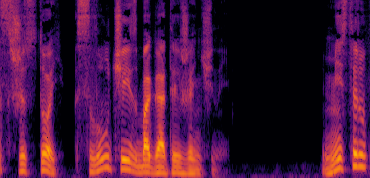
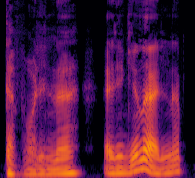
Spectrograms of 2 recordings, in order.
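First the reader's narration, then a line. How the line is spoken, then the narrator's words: Muttering. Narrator (Russian): пробормотал мистер Паркер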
